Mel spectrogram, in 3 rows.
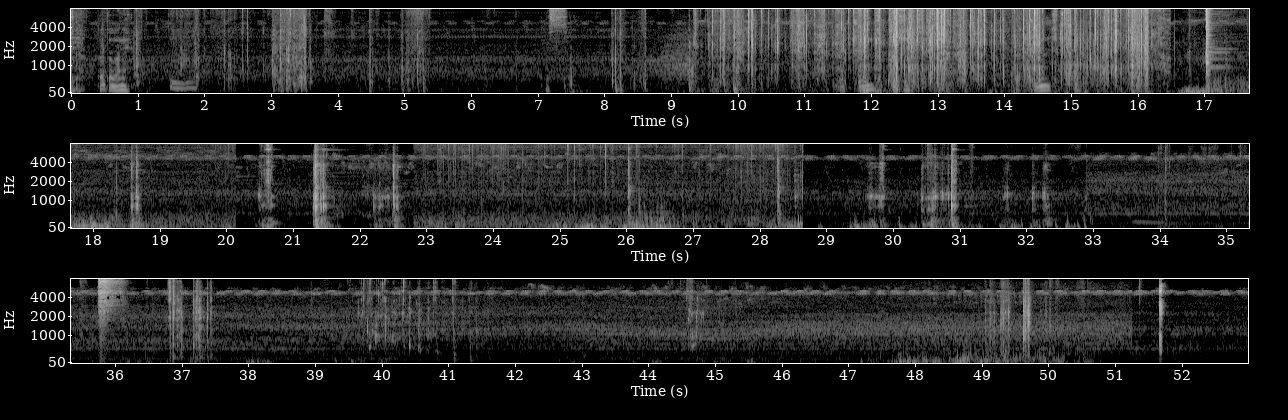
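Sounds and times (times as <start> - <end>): insects chirping: 0.0 - 53.0
plastic snack bag rustling: 9.3 - 16.6.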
